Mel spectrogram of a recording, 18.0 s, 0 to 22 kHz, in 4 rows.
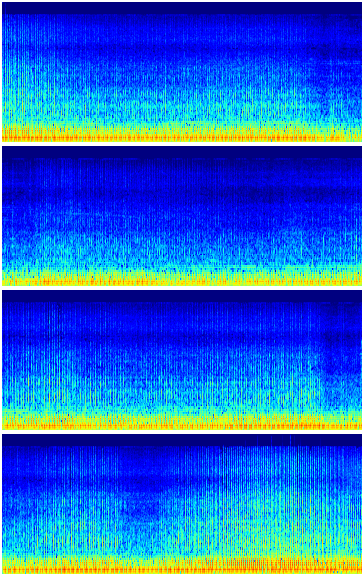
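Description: Yamaha MT-01's big V-twin engine running under way, a steady low note with a brief drop and change in pitch about four seconds in and two more later on.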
